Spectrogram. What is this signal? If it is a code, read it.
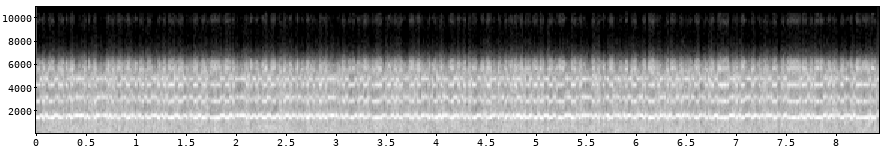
Two-tone teleprinter signal, about 170 Hz shift.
